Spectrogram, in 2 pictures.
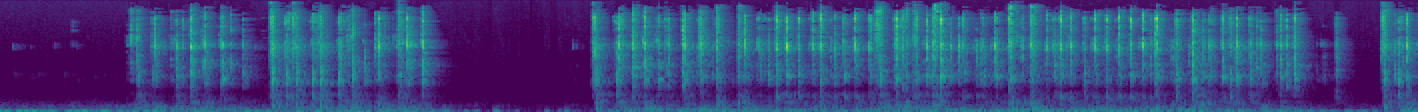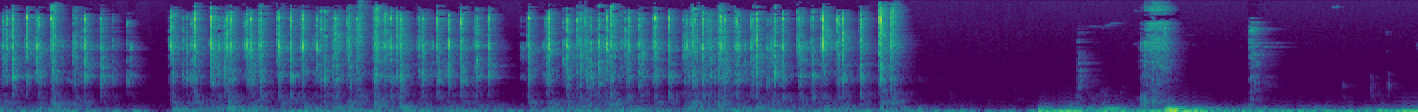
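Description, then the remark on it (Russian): Rapid, clacky typing on a Das Keyboard mechanical keyboard, crisp, comes in several long bursts separated by brief pauses, with a low thump near the end and no voices. “Итак, у меня э, механика клава, надо книгу писать, да?”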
